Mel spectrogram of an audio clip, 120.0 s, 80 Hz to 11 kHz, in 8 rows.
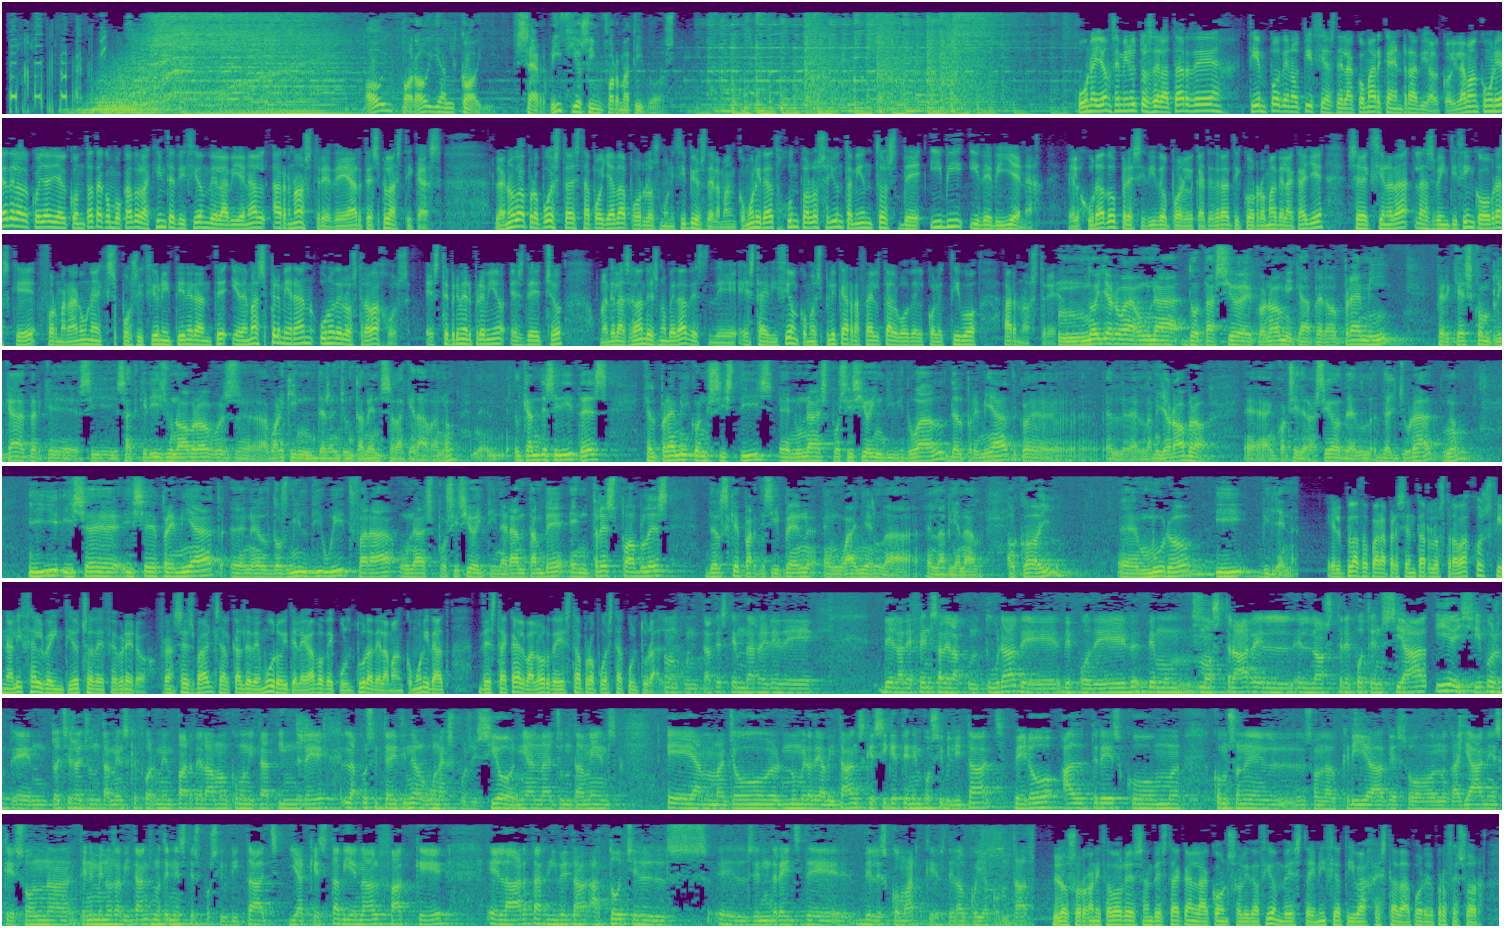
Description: Estas escuchando: Informativo comarcal - jueves, 12 de enero de 2017 Informativo comarcal - jueves, 12 de enero de 2017 Tu navegador no soporta este reproductor de audio.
